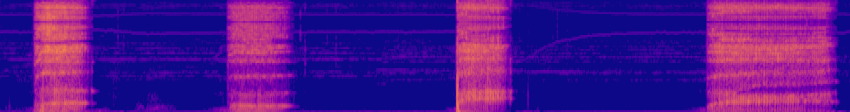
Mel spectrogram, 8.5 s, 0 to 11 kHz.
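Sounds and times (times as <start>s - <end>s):
growling: 0.3s - 1.0s, 2.2s - 3.0s, 4.6s - 5.2s, 7.0s - 8.4s.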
